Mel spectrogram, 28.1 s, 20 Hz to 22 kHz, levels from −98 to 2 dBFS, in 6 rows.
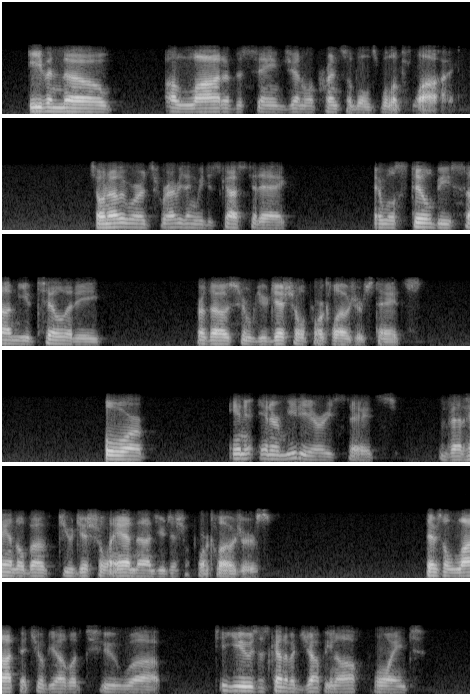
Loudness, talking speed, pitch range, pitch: -27 LUFS, 130 wpm, 110-130 Hz, 120 Hz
